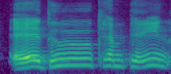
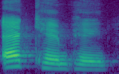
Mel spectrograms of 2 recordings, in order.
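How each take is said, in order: First: The word ad ends with an added vowel. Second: The word ad ends cleanly on the d. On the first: The speaker calls it wrong. "이거 발음 주의하세요. 애드 캠페인 안 하죠?" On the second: The speaker calls it right.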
